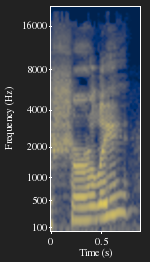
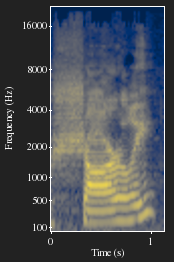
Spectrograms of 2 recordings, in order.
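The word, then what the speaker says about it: Sharlie: Everybody wants to call her Shirley, and that's not it. It's like Charlie, but with a sh, with an SH in the front. So Charlie.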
